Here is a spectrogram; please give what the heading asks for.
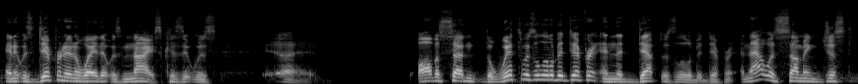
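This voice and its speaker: A man's voice: mid-range voice, expressive, fast talker, dry recording. A man casually chatting about studio gear on a live stream, rambling and self-correcting as he talks. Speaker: studio engineer co-host.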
